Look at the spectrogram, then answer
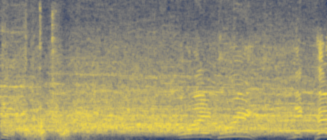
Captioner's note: crowd cheering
